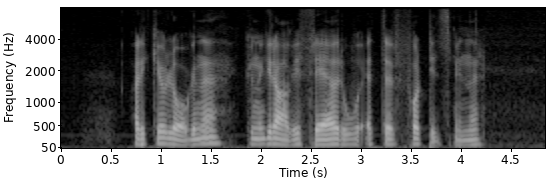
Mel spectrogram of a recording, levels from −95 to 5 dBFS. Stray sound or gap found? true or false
false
